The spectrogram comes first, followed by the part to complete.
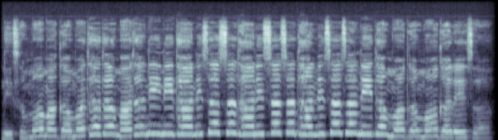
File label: voice, pitchshift; usb uvi workstation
